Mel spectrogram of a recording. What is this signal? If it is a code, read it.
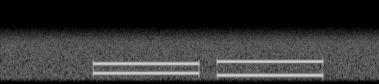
Aircraft SELCAL, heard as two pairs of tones, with radio hiss. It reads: FM-DP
